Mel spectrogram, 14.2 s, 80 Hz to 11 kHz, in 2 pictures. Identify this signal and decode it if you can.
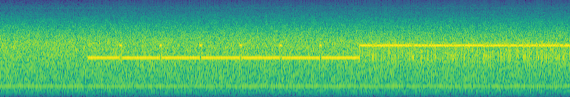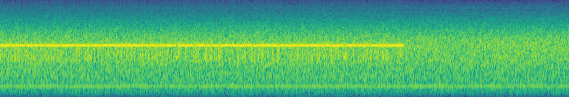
Weather fax (radiofax), 120 lines a minute, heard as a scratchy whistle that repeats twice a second, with heavy radio static.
